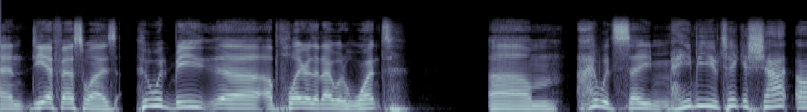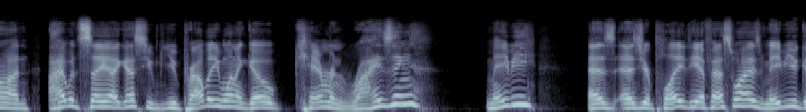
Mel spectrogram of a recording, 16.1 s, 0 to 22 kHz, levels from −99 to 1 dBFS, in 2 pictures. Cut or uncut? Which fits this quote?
cut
